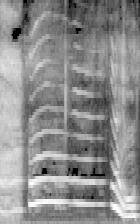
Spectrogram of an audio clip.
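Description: A young woman's high-pitched, drawn-out wail: a short breathy burst, then one long held note for about a second that slides down in pitch into speech near the end. It is a whiny cry of embarrassment at being teased over her own slips.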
